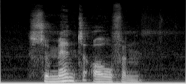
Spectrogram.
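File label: "cementoven", Dutch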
